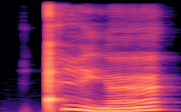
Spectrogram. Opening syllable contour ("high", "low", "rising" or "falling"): falling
